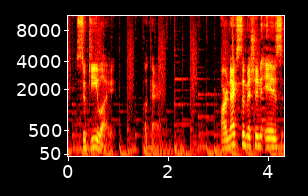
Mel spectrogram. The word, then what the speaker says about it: Sugilite: how do you pronounce this? Is it like a G? Sugilite.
